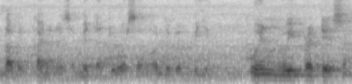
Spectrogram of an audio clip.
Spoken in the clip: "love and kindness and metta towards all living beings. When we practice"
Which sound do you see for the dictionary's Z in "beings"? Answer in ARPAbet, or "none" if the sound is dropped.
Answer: none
